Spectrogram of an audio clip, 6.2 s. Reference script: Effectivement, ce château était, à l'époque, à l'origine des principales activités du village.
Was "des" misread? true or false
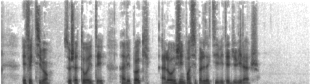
true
